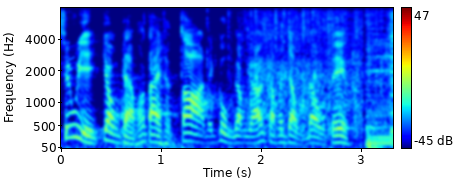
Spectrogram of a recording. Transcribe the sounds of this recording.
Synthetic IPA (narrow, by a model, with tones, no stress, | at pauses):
sɨ˦˥kwi˨˦˩vḭ˧˨t͡ɕɔ˧ʔŋ͡mt͡ɕaː˧˩fɔ˨˦t̪a˧jt̪ʰɨ˨˩k̚t̪ɔ˧ɗe˧˩kʊ˨˩ŋ͡mzə˨˧˩wɣɔ˨˦kaː˧˩faː˧jt͡ɕə˨˩wŋ͡mɗə˨˩wt̪i˧ən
